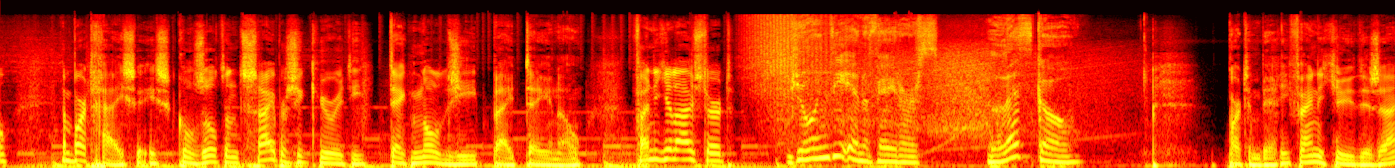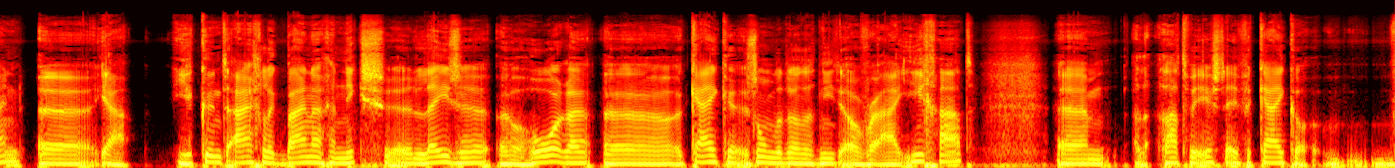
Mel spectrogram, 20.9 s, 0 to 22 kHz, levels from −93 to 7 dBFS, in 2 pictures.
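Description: No technical faults can be heard anywhere in the recording.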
